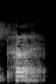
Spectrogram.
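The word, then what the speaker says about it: פה: So in Hebrew, the word for mouth is pay.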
